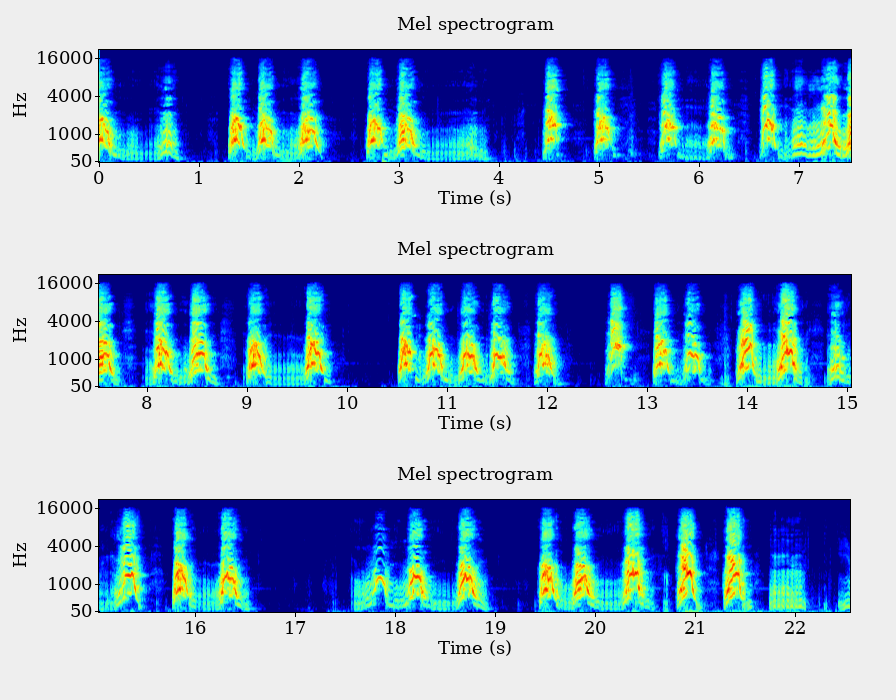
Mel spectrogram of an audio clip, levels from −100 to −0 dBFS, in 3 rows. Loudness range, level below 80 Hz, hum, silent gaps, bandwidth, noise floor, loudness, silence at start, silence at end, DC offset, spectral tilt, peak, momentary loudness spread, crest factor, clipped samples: 9 LU; -72 dBFS; none; none; 16 kHz; -87 dBFS; -22 LUFS; 0 s; 0.5 s; under 0.1%; 0.5 dB/octave; -2 dBFS; 17 LU; 22 dB; under 0.1%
